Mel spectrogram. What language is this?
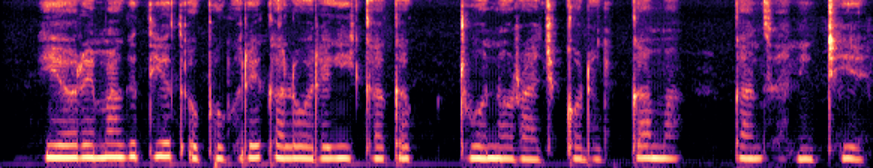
Luo (Kenya and Tanzania)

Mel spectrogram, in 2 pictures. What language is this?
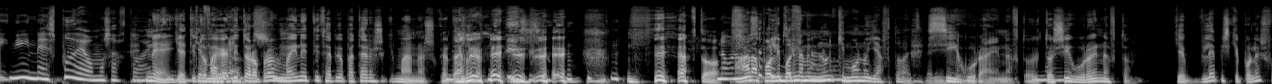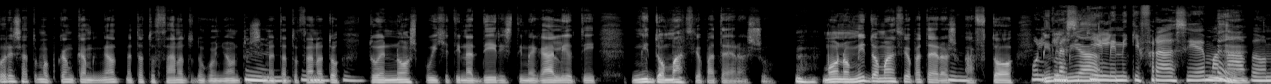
Greek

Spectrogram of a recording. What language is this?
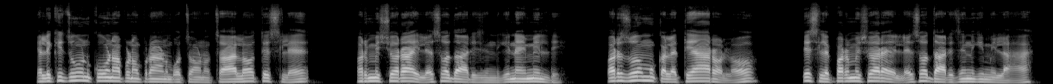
Mahasu Pahari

